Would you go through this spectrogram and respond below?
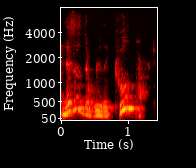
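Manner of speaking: normal talking voice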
